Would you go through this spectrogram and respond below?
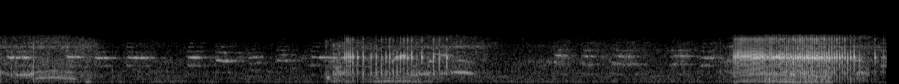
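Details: Loud rattling snoring about every four seconds, with softer breathing between and an abrupt final snore; children's TV (Elmo) audible in the background.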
